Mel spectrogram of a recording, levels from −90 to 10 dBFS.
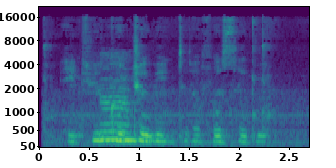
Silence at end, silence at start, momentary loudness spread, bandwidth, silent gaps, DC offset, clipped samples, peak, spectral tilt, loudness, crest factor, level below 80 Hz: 0.35 s; 0.05 s; 17 LU; 17 kHz; none; under 0.1%; under 0.1%; -6 dBFS; -6 dB/octave; -23 LUFS; 18 dB; -56 dBFS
